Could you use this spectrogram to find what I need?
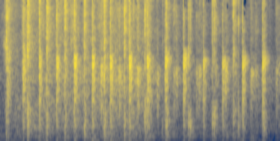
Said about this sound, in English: Thank you. Very well done. Thank you. Let's have rounds of applause for this part.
